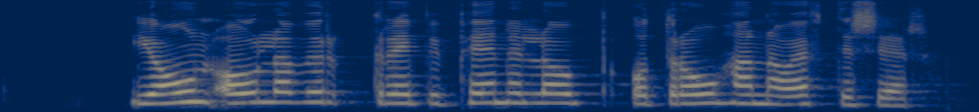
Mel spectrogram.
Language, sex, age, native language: Icelandic, female, 50-59, Icelandic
